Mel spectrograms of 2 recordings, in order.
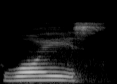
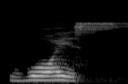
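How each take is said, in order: First: वॉइस louder and slow, o gliding to i; diphthong demo. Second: वॉइस slow, o sliding to i; diphthong demo. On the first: Teacher repeating the word for students, slow. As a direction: lean into the oi glide of वॉइस. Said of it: "You wanna change ओए". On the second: Teacher modelling a diphthong, slow. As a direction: stretch वॉइस, glide o to i. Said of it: "शुरू हुआ ओ से और खत्म हो रहा है ई पे". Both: Shown as a demonstration.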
